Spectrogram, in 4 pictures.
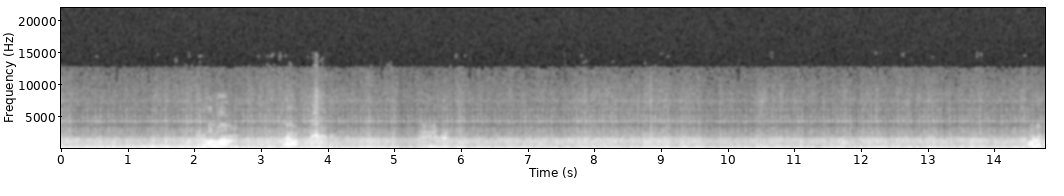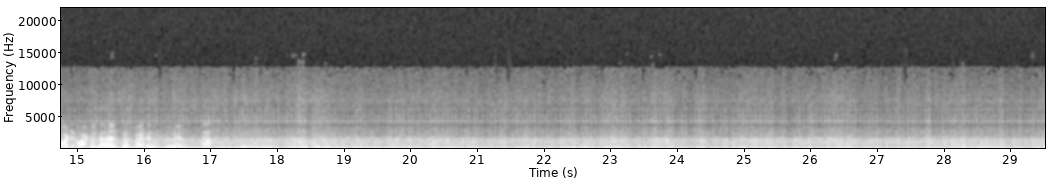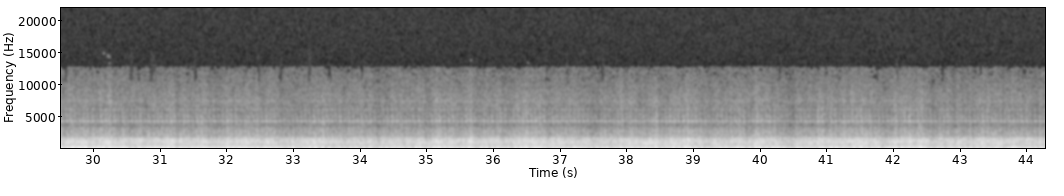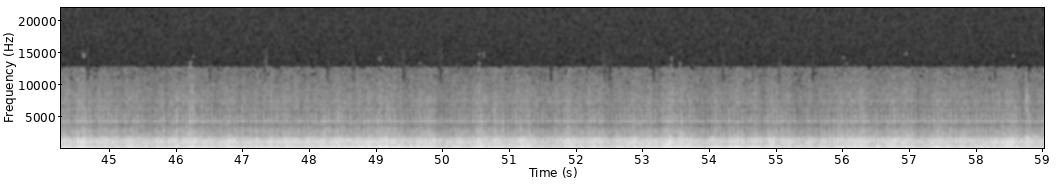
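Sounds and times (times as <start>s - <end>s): race car engine idling: 0.0s - 59.0s.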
